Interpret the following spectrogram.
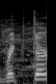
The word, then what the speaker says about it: Richter: Rector. So. Play who? Rector. Rector. Simon Rector. Richter?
